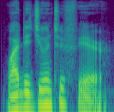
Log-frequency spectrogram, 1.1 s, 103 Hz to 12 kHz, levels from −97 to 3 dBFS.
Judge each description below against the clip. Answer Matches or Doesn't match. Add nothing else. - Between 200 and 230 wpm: Matches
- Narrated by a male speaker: Matches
